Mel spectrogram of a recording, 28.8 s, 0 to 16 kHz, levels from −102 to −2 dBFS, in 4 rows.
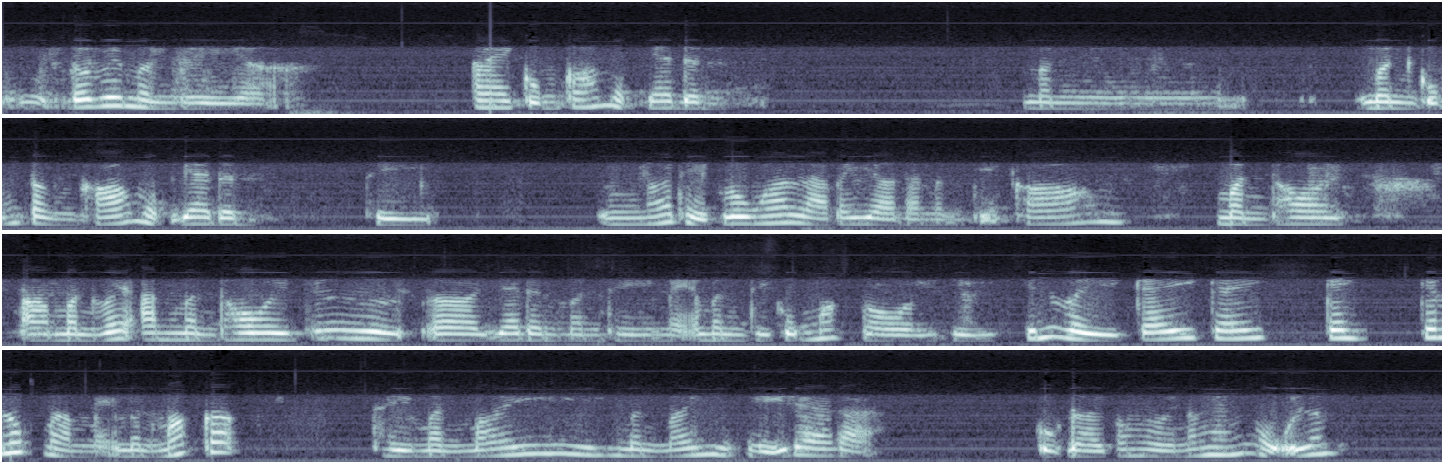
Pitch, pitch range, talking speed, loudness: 220 Hz, 200-275 Hz, 165 wpm, -16 LUFS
